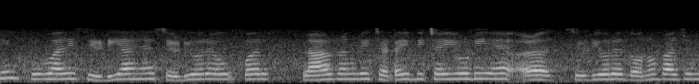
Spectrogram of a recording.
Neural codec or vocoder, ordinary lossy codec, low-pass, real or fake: none; none; 5.4 kHz; real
